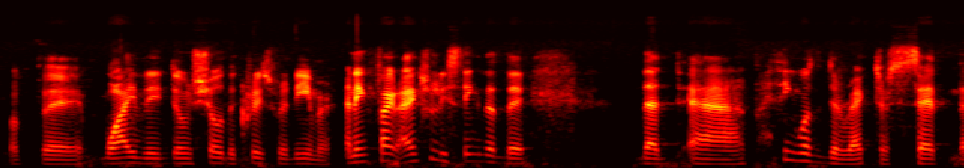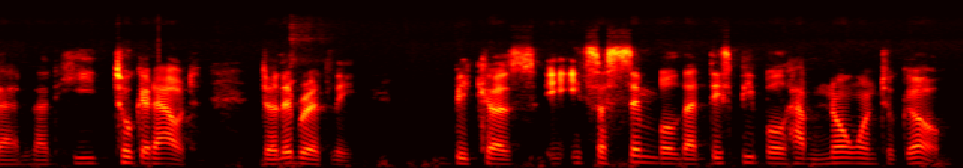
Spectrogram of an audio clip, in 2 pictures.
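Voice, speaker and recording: A man co-hosting a casual podcast, telling stories in an animated way with many restarts and sudden excited outbursts. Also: mid-range voice, normal speed. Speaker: podcast co-host. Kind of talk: casual political chat. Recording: dull lo-fi audio.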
